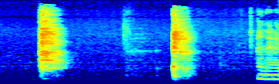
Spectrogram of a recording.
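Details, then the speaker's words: A respiratory physiotherapist demonstrates a short, sharp huff: big breath in, mouth and glottis opened, air forced out as if misting a mirror, then a brief breath in and a single cough, from the active cycle of breathing technique. "so if i demonstrate a short sharp huff so big breath in so i've really opened my mouth up opened up the glottis and i'm forcing the air out imagine you're misting up your glasses or misting up a mirror i'll just repeat that for you"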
